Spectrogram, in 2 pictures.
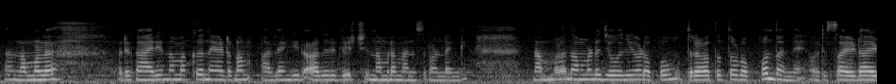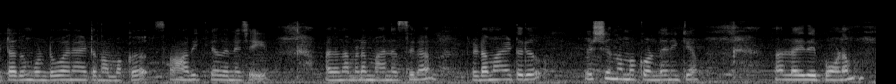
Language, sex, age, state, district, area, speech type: Malayalam, female, 30-45, Kerala, Pathanamthitta, rural, spontaneous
